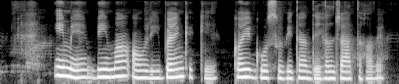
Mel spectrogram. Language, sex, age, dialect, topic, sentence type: Bhojpuri, female, 25-30, Northern, banking, statement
